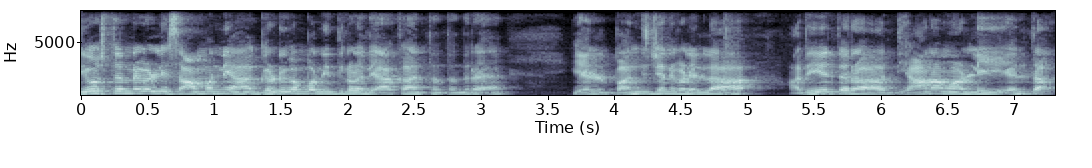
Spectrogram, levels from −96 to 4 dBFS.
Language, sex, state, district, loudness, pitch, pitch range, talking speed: Kannada, male, Karnataka, Chamarajanagar, -16 LUFS, 165 Hz, 145-175 Hz, 115 wpm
